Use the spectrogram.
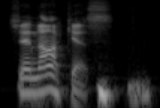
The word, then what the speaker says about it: Gianakos: And it's Gianakos, right? Gianakos. That's it.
